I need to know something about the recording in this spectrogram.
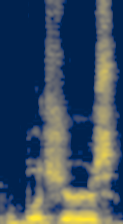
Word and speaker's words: Butcher: him okay jim booker butcher's if i could say his name is not booker it's butchers peace talks is not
